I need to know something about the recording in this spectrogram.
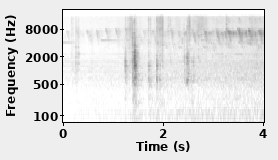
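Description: Wooden boards knock against each other as they are handled.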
